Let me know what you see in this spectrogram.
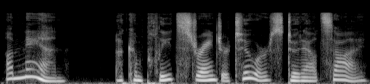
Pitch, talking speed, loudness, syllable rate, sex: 205 Hz, 115 wpm, -15 LUFS, 4.5 syllables/s, female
